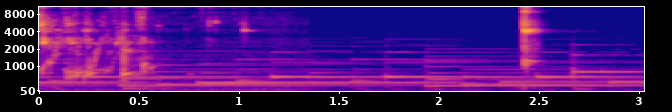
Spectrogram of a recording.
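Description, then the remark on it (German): Peppermint liqueur is poured into a large tankard, its ringing tone rising steadily as it fills, with a light glassy clink near the end. No one speaks. “Das ist halt so ein Riesenhumpen, den du uns eingeschenkt hast.”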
